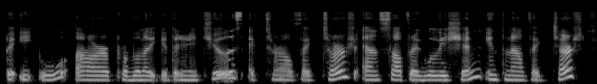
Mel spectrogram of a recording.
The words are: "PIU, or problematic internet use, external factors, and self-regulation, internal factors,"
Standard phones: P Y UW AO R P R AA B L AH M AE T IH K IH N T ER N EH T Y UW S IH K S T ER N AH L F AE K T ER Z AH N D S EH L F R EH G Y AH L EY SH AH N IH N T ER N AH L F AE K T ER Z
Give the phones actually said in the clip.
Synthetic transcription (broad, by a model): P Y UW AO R P R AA B L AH M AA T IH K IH T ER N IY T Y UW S IH K S T ER N AH L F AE K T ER S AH N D S EH L F R EH G Y AH L EY SH AH N IH N T ER N AH L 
